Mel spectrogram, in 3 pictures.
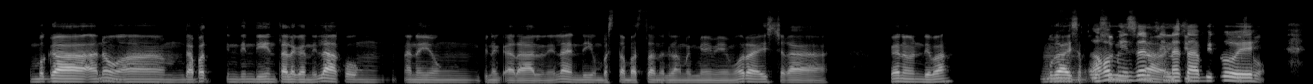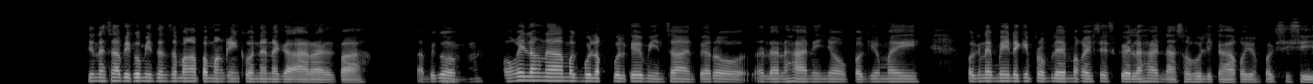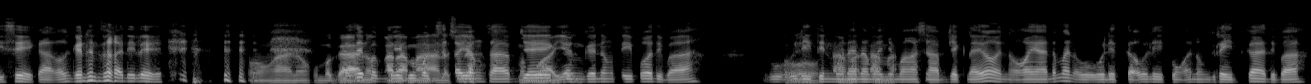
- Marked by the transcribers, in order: other background noise; laughing while speaking: "gano'n sa kanila, eh"; laugh; wind
- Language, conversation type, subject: Filipino, unstructured, Paano mo ipaliliwanag ang kahalagahan ng edukasyon para sa lahat?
